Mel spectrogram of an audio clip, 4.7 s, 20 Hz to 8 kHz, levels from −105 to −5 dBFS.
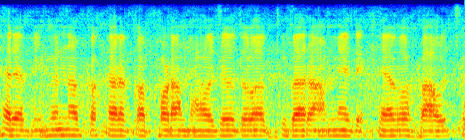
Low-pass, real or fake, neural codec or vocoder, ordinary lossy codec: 7.2 kHz; fake; codec, 16 kHz, 4.8 kbps, FACodec; none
